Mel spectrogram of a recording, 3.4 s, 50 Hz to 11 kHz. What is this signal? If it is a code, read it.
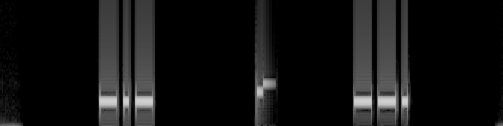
Morse code, heard as a keyed tone, about 31 wpm, 700 Hz. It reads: K G
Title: Single Letters - Rapid-Fire 30wpm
